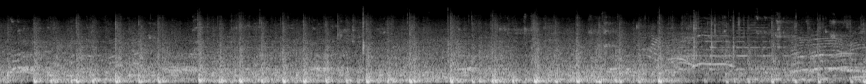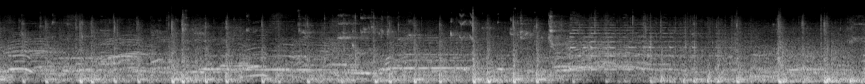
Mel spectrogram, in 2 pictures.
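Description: A basketball being dribbled on a wooden gym floor in a run of quick bounces, with players and spectators calling out in the echoing hall.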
